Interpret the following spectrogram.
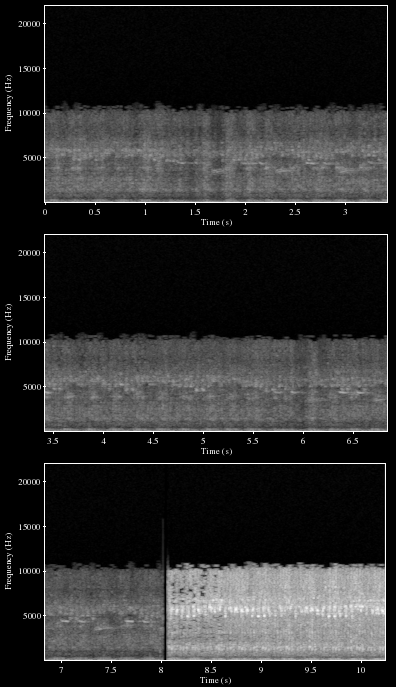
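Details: Ford Galaxy idling: steady clacking knock about twice a second over the running noise; knocking at idle, source not pinned down.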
